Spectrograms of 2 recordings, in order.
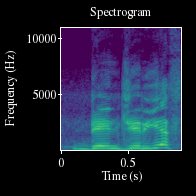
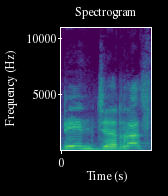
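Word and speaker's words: dangerous: करेज का हो गया करेजियस, डेंजर का डेंजरियस नहीं होता, डेंजरस होता है।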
